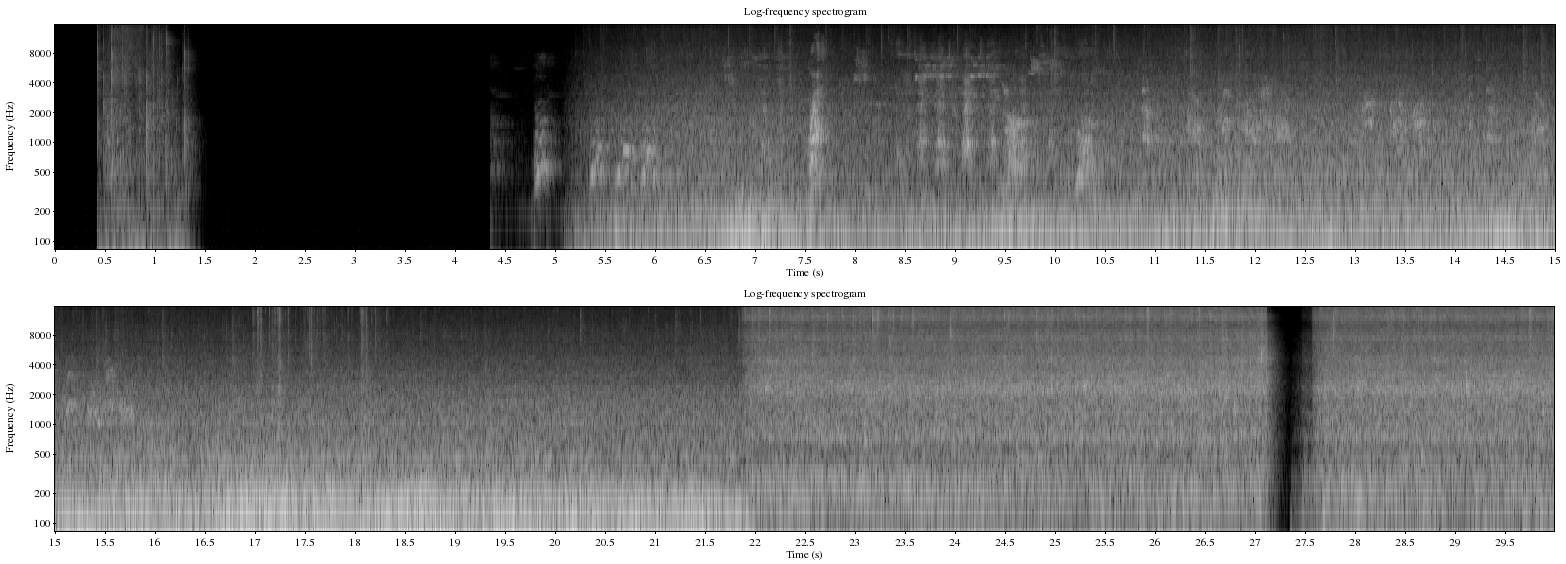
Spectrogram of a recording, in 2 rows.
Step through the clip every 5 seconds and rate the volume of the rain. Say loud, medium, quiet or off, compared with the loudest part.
off, medium, medium, loud, loud, loud.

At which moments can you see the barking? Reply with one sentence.
You can hear the barking from 4.3 to 15.8 s.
